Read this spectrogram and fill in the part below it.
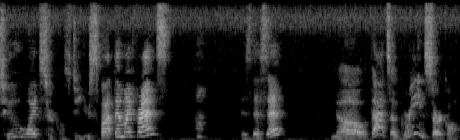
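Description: A woman's voice: a little high, a bit bright. A middle-aged woman leading preschoolers through a lesson in an encouraging, sing-song, child-directed way. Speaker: library storytime presenter. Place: indoors, echoey room beside a board. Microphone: camera a few feet away. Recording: echoey room, distant microphone.

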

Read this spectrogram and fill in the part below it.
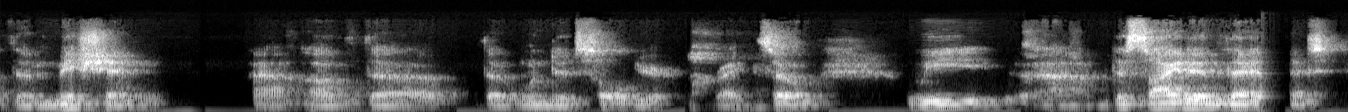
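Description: A middle-aged man presenting conversationally on a webinar, explaining things and often checking in with "right?". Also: low-pitched. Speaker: company executive presenting a webinar. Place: indoors on a video call. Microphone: video call microphone. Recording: roomy, echoing video-call audio.

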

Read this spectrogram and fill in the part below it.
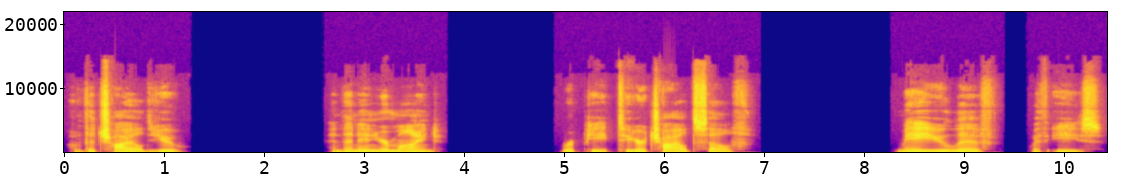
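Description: Guy doing guided meditation, lots of fry in the voice, super dry close sound, measured short phrases. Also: lowish voice, a little mellow, no room sound. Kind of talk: guided meditation narration, instructional.

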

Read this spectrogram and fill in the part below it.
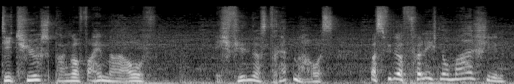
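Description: A man's voice: sits high, big pitch swings, moderate pace, a little mellow. Man playing a haunted young trainer, music behind. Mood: breathless panic. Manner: dramatic, anguished. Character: haunted, desperate young male monster trainer. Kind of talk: first-person horror audio drama narration.

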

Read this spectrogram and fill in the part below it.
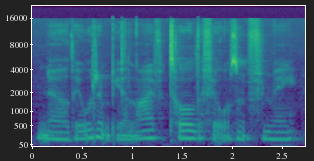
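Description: A woman's voice: on the low side, level tone, brisk, gravelly, warm tone. A woman voicing a smug, bossy boy with a Cockney accent, whispering his lines in a condescending way. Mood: disdainful. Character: surly boy with pudgy face, smug and bossy.

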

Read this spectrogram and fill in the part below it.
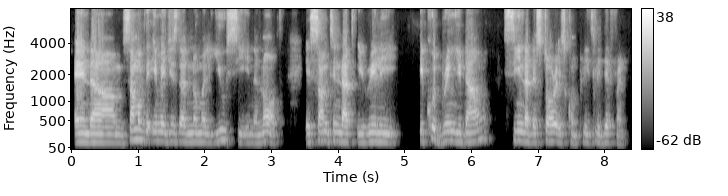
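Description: A young man from Ghana, a youth worker, giving an earnest, halting panel answer over a video call in a small room. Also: mid-range voice, steady tone. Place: small indoor room with door.

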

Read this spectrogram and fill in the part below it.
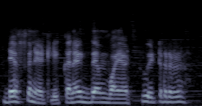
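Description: A man's voice: high-pitched, fairly even intonation, fast talker, muffled recording, soft background music. A man speaking as a podcast guest, giving earnest, explanatory advice in a casual way, often correcting himself mid-sentence.

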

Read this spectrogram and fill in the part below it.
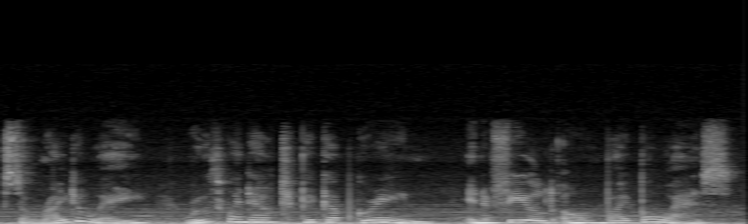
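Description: A woman narrating scripture from a script in a measured storytelling manner. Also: fairly low pitch, very animated, noisy background. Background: music.

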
